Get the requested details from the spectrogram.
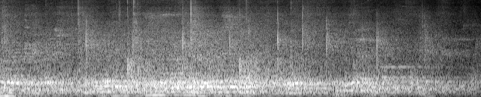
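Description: Footsteps tap on a hard floor in an echoing hallway.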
